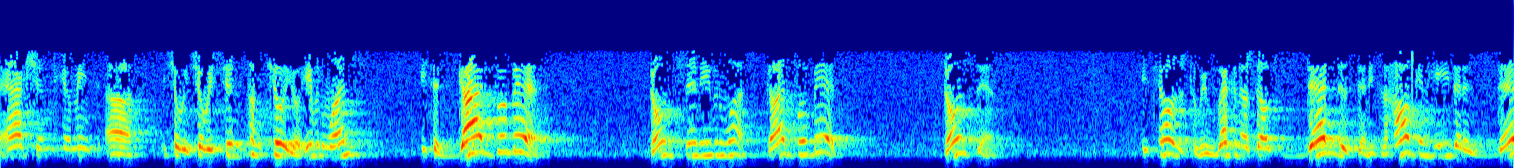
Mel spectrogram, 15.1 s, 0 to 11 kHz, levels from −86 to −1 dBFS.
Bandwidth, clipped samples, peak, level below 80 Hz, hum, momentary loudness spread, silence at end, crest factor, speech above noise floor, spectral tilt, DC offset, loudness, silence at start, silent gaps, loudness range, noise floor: 4.1 kHz; under 0.1%; -4 dBFS; -76 dBFS; none; 15 LU; 0 s; 22 dB; 29 dB; -8 dB/octave; under 0.1%; -24 LUFS; 0 s; none; 8 LU; -53 dBFS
